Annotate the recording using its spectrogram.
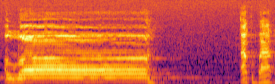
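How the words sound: A long pause separates the two words. "wakaf panjang"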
